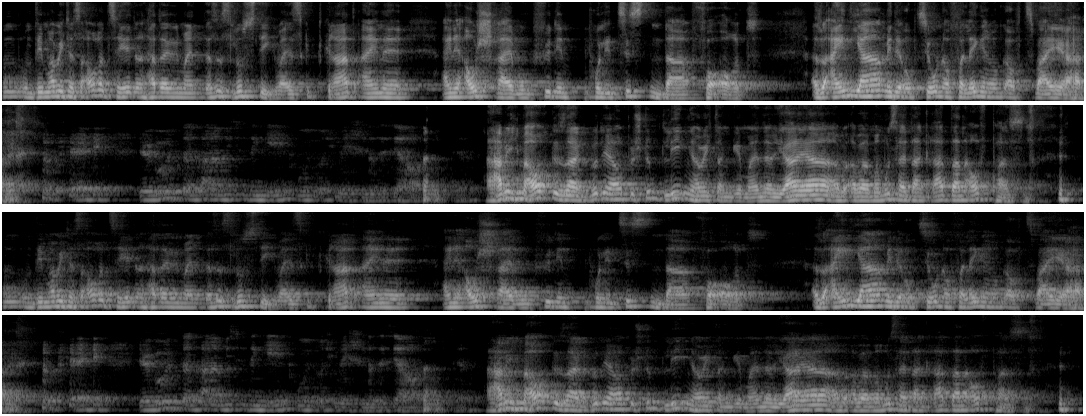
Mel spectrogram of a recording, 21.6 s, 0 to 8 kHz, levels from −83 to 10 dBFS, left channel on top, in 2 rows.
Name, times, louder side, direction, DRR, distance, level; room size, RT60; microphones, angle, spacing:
voice 1, 0.0-4.1 4.4-7.6 8.1-11.1 15.7-21.5, left 5 dB, 75° left, 0.5 m, -28 dB
voice 2, 11.2-15.6, equal, 35° right, 2.4 m, -47 dB
12.5 x 9.3 x 2.7 m
head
